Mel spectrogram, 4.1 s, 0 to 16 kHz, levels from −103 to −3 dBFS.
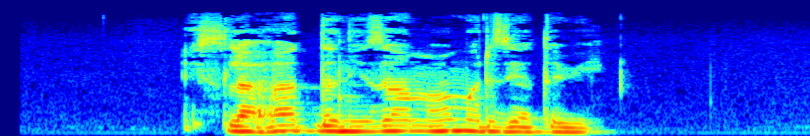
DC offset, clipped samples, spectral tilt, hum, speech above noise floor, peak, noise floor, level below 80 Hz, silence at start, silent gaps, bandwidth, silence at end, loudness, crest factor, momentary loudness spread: under 0.1%; under 0.1%; -6.5 dB/octave; none; 48 dB; -4 dBFS; -70 dBFS; -66 dBFS; 0.9 s; none; 10.5 kHz; 1.05 s; -23 LUFS; 20 dB; 12 LU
